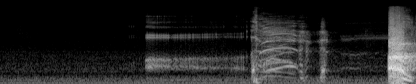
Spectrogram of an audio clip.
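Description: A woman retching and gagging: a held strained vocal sound, then a wavering belch-like retch with a couple of small clicks. A short, very loud shout right at the end.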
